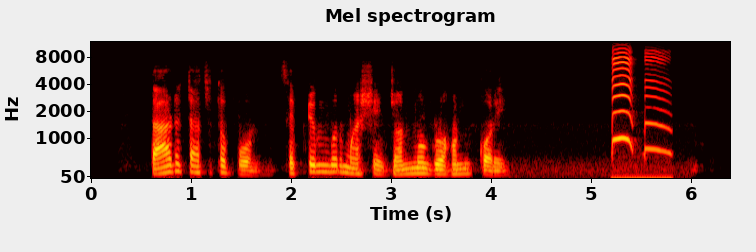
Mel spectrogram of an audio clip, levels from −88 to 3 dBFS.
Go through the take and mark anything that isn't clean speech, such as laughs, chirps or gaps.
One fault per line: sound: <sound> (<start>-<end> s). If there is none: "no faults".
sound: squeak (5.2-5.8 s)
